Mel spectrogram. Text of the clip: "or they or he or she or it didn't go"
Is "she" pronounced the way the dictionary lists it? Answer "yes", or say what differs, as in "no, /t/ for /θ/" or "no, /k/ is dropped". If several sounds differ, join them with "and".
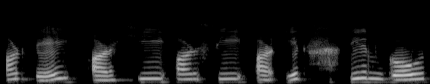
no, /s/ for /ʃ/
